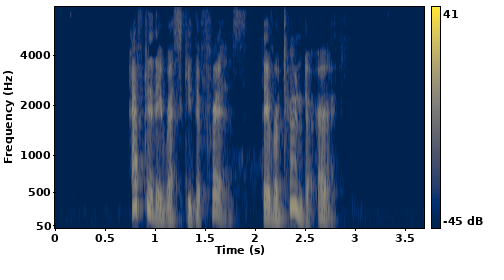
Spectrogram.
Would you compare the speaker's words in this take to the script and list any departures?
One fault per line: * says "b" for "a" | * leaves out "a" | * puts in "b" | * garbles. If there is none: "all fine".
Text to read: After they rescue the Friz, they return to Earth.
all fine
